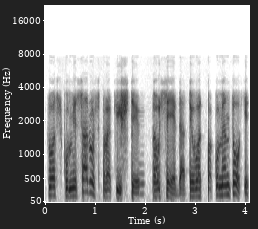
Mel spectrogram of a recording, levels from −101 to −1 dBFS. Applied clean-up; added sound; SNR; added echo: none; none; none; none.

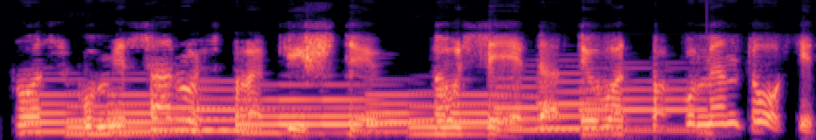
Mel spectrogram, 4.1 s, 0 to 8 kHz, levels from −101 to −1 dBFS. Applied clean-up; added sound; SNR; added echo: classical method Wiener filter.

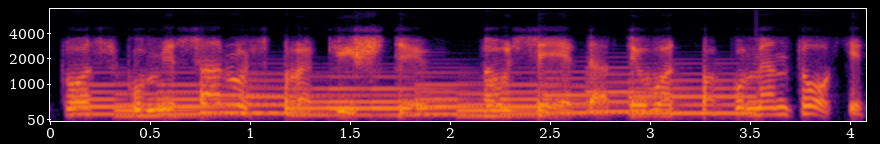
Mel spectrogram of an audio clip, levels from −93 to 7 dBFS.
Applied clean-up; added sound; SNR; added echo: none; Piano; 1 dB; none.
